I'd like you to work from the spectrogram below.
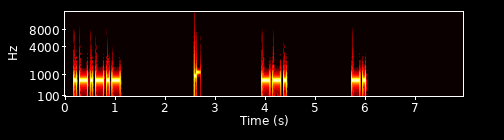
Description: Morse code, heard as a keyed tone, about 22 wpm, 700 Hz. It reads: . G N
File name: Top 90 QSO Elements - 8x Character Spacing - 22wpm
